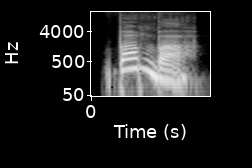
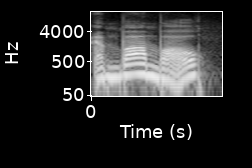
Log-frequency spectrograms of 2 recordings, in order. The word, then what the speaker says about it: Mbombo: Bumba or embombo or bombo both are used in retellings. The variation comes from colonial transcription. Bombo more closely matches how it's pronounced in the Kuba language.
